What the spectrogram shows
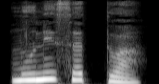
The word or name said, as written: ಮುನಿಸತ್ತ್ವ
